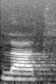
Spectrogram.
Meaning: crying, weeping
- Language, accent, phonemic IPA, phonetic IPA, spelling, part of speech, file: Armenian, Eastern Armenian, /lɑt͡sʰ/, [lɑt͡sʰ], լաց, noun, Hy-լաց.ogg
